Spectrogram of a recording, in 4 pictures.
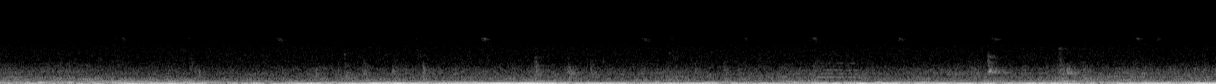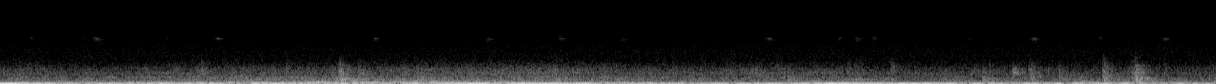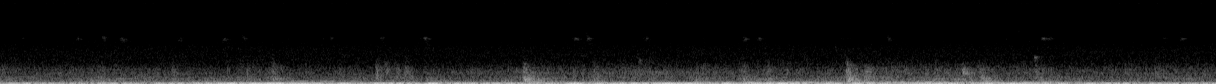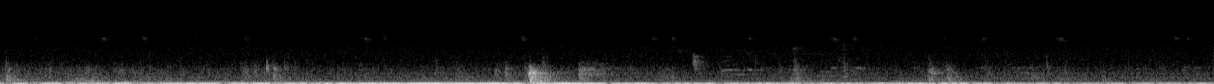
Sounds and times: mild wind 0.0 - 48.6

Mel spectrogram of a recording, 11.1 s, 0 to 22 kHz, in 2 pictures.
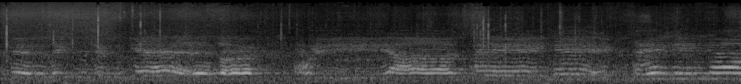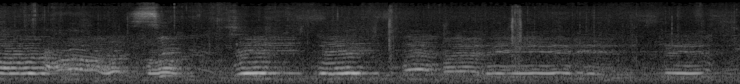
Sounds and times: people singing together 0.0 - 10.1

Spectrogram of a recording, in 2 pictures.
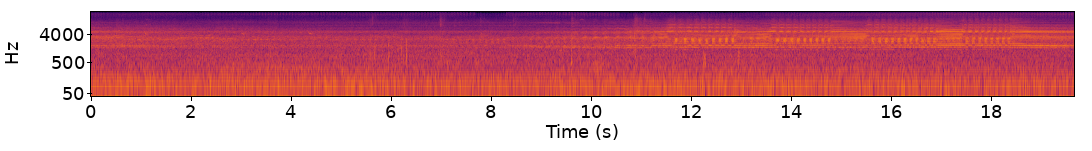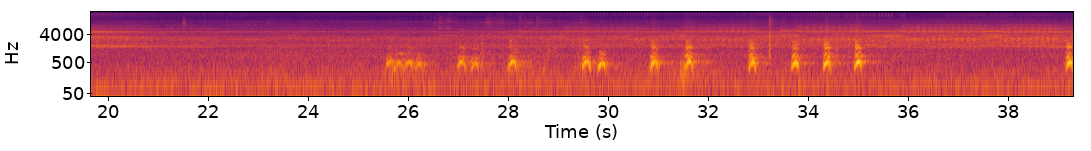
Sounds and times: Cicadas sound 0.0 - 39.3
Walking along beside the stream 9.4 - 13.6
Walking along beside the stream 20.0 - 39.3
Dogs barking 25.3 - 36.0
Dogs barking 38.9 - 39.3

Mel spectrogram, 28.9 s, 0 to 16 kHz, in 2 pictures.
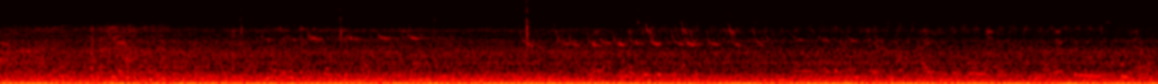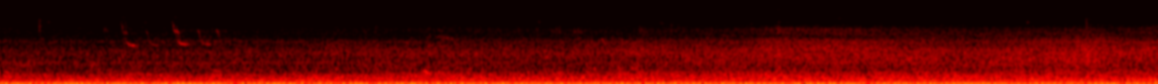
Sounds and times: traffic sound 0.0 - 28.9
Birds sound 0.0 - 17.8

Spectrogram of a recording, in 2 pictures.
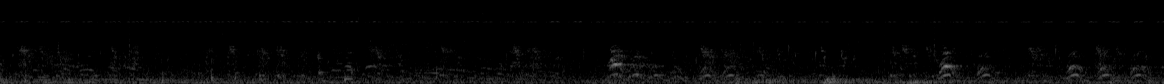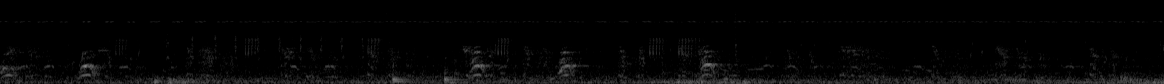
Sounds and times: Frogs sound 0.0 - 23.2
Dogs barking 6.0 - 7.5
Dogs barking 9.4 - 12.8
Dogs barking 16.3 - 18.0
Dogs barking 18.6 - 20.3

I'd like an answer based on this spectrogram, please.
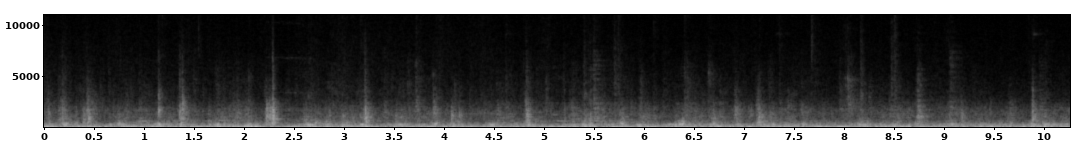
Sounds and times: Old wooden escalator 0.0 - 10.2

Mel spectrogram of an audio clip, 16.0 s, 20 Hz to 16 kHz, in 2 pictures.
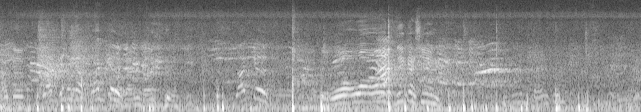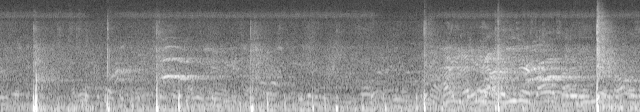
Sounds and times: youngsters playing soccer 0.0 - 16.0

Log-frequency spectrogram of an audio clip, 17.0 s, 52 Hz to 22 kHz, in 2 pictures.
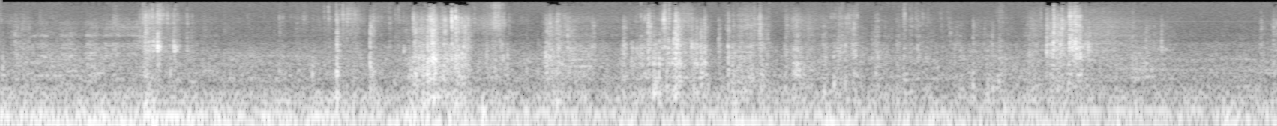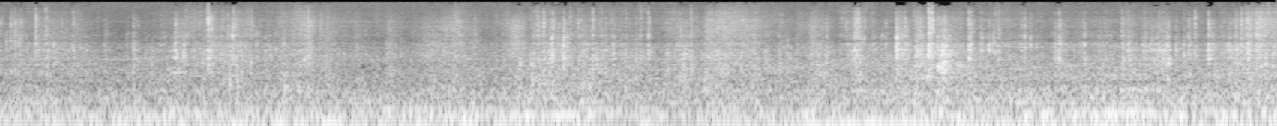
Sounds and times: Recycling paper and plastics 0.0 - 17.0

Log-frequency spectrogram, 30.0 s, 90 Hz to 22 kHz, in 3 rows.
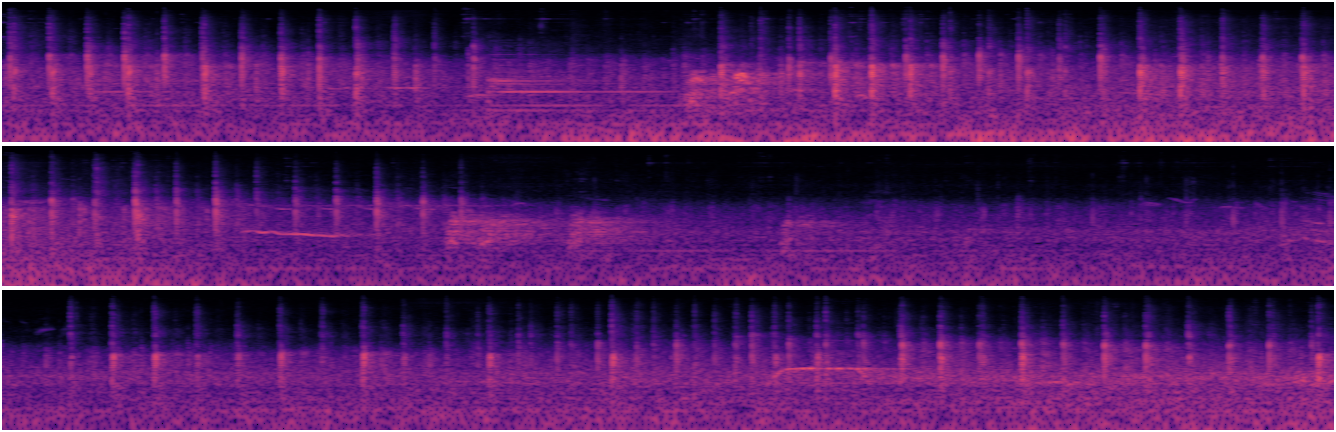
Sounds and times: Public Clapping 0.0 - 29.9

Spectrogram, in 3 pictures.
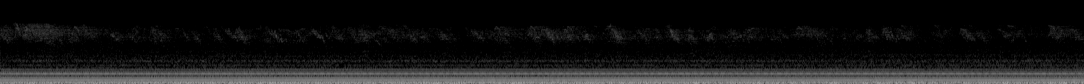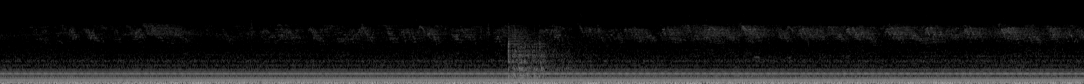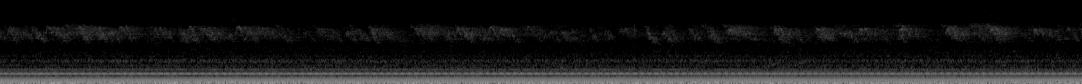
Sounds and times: shooting nearby 15.8 - 17.1

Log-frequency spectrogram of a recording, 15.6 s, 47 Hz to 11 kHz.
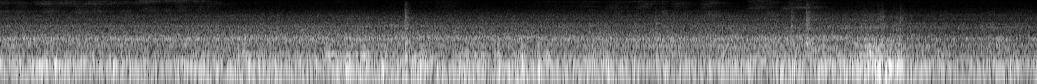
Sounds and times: train compartment 0.0 - 15.5

